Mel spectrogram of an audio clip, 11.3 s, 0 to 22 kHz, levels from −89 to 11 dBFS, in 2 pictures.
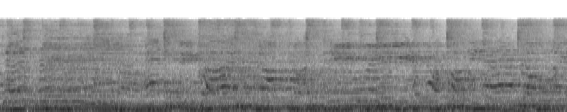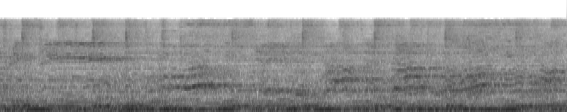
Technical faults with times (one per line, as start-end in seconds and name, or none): none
